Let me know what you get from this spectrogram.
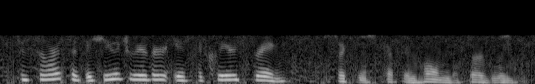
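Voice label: noisy English speech at SNR = 10 dB, TWELP 2400 bps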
